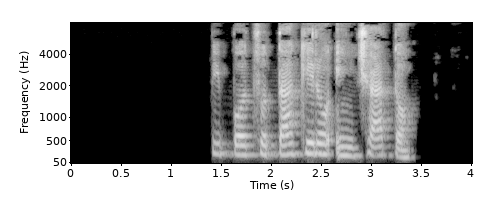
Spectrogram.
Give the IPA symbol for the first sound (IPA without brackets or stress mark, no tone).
p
